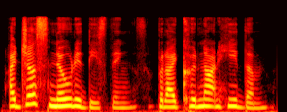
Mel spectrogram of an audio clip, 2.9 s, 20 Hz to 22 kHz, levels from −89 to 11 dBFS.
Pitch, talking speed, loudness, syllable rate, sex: 220 Hz, 230 wpm, -16 LUFS, 5.1 syllables/s, female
